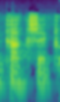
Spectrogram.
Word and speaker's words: coccyx: The tiny piece at the end, the coccyx or tailbone. Coccyx. Just going to pronounce that one more time for you.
